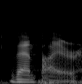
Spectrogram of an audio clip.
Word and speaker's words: Vampyr: VAMPYR. Vampire. Vampire.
